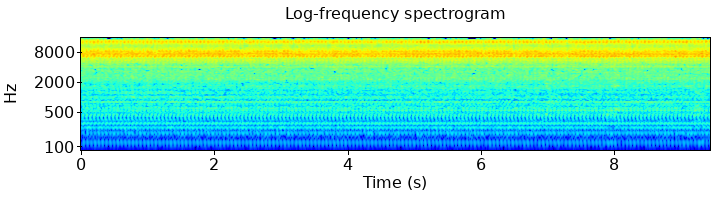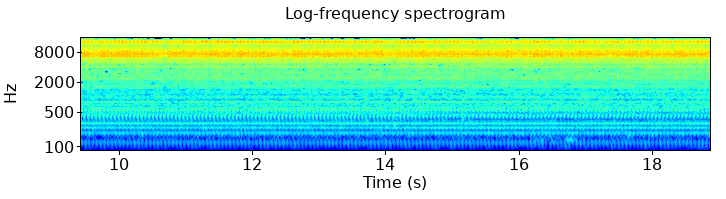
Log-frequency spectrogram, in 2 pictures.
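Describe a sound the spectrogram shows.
A drill motor whirs steadily as it bores into metal.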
